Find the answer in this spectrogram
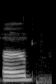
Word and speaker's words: herb: man honest I'm honest British and you say herb and they say herb herb wild wall herb yeah they'll say herb it is her h-e-r-b herb go over there and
